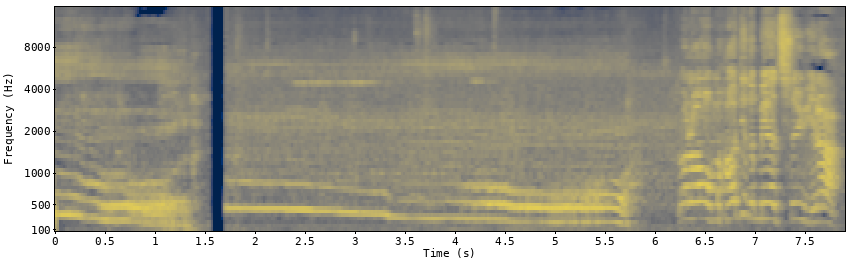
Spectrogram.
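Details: Luoluo the Alaskan Malamute, startled by an owner in a mask, gives two long drawn-out howls, the first wavering and the second gliding down and up again. Human speech and laughter follow at the end.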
